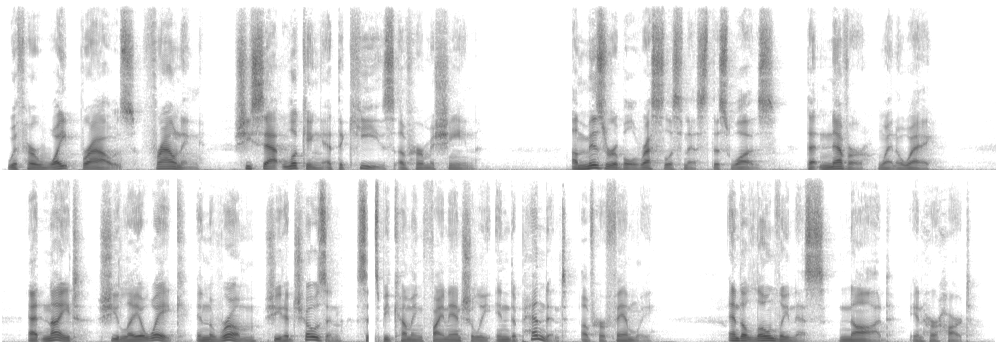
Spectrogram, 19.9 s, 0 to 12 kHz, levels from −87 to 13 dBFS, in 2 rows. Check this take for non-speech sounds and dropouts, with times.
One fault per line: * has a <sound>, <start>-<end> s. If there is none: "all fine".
* has a dropout, 13.6-13.7 s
